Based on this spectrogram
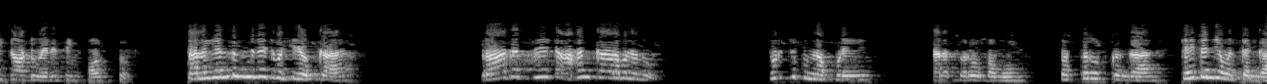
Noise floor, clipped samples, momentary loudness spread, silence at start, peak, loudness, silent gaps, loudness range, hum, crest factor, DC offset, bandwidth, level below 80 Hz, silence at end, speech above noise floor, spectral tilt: -87 dBFS; under 0.1%; 14 LU; 0 s; 0 dBFS; -13 LUFS; none; 5 LU; none; 14 dB; under 0.1%; 7.2 kHz; -66 dBFS; 0 s; 73 dB; -5 dB/octave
